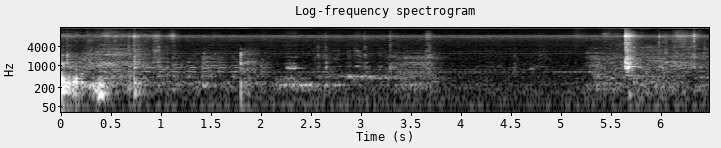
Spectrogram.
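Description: Faint television sound with speech playing in the background of a small room, and a single sharp knock near the end.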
